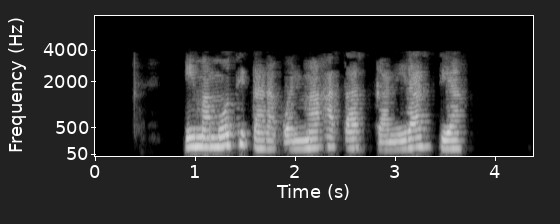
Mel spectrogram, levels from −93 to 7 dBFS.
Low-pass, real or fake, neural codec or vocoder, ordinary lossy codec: 7.2 kHz; real; none; AAC, 16 kbps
